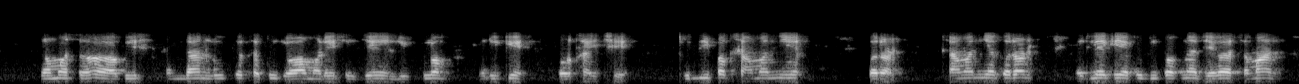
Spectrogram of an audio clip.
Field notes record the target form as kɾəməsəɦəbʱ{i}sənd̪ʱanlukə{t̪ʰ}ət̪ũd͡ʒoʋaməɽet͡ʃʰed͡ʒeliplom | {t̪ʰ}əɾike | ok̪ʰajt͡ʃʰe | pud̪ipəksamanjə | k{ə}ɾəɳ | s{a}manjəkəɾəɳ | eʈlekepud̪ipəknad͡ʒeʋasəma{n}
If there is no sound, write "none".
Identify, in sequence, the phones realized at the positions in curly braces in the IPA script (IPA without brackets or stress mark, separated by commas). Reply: i, t̪ʰ, t̪, ə, a, n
